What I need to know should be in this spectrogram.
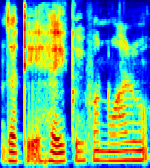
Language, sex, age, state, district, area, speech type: Assamese, female, 30-45, Assam, Dibrugarh, rural, spontaneous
